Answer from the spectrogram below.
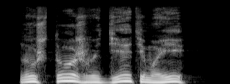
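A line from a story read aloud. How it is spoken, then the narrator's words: Mournful drawl, smiling. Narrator (Russian): заунывным голосом начал Мирон, не переставая улыбаться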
